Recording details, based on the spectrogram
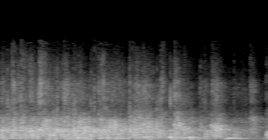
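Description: A church congregation clapping and cheering for the Lord, loud sustained applause from a crowd with voices mixed in, fading slightly near the end.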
